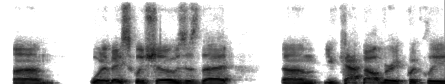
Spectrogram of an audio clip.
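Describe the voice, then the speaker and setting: Fairly low in pitch, a man speaks at a fairly quick pace in a monotone, flat delivery. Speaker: tax advisor panelist. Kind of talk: webinar panel presentation. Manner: fast.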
